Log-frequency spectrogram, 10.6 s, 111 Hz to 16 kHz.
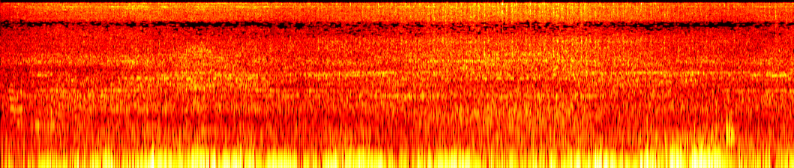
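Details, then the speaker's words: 2006 Range Rover Sport 4.2L supercharged Overfinch, first startup after AMSOIL engine flush and 8-quart 5W-30 Signature Series oil change: smooth steady low idle hum, no knocks or misses; healthy idle. "so we got eight quarts in there we're gonna go ahead and check our oil level in a second but I want you to hear what she sounds like after"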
